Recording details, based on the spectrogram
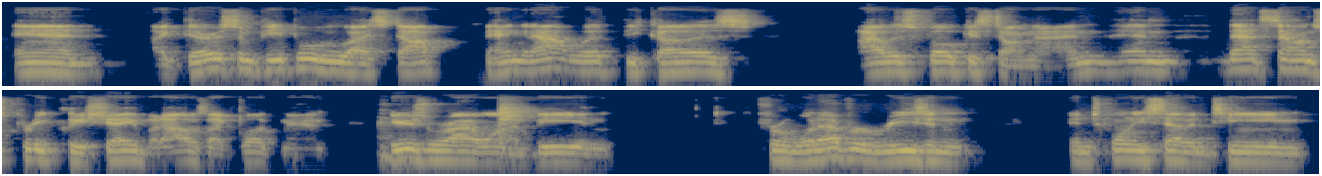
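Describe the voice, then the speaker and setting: A young man in his twenties, a podcast guest talking in an energetic casual way, often repeating and restarting words. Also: medium pitch, moderate pace, poor audio. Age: young adult. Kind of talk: casual interview chat.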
